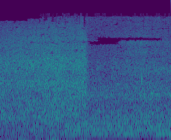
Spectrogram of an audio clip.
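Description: Tsunami wave surge rolling onto Santa Cruz beach, a steady loud wash of surf with wind buffeting the microphone, continuous and unbroken.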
